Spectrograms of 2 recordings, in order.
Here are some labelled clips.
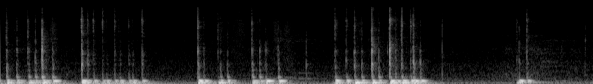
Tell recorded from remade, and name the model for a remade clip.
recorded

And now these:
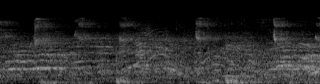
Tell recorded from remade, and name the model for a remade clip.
recorded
